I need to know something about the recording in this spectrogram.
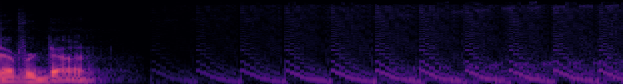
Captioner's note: video game beeping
